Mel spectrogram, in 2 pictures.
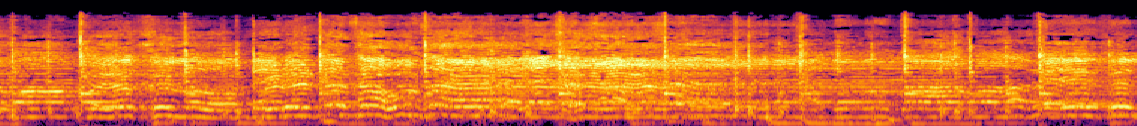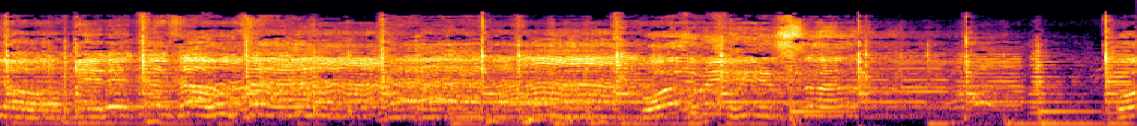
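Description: Qawwali music: tabla drumming under a steady harmonium drone, with a sliding, ornamented vocal line sung without clear words.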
